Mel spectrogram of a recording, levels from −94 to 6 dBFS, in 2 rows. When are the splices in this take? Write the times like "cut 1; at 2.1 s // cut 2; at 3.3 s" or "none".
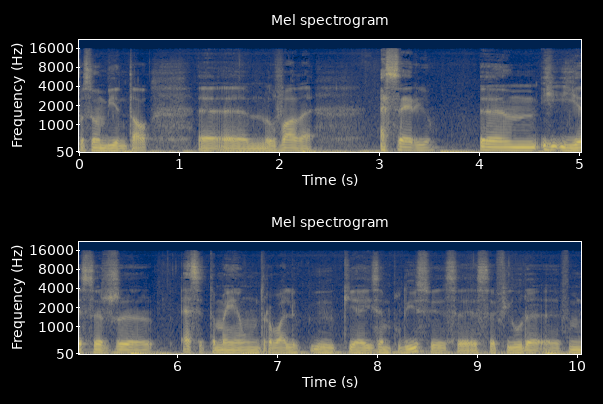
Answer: none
